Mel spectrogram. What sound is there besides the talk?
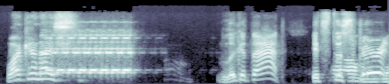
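telephone ringing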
